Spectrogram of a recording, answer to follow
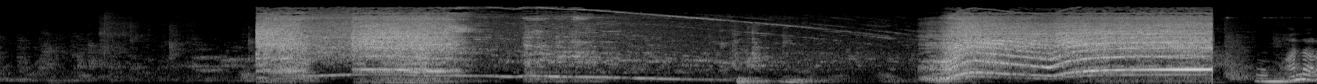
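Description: Corded power drill boring into a wall in two bursts. After the first, the motor winds down in a long falling whine. The second starts about nine seconds in, its pitch dipping and then rising as the bit bites.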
